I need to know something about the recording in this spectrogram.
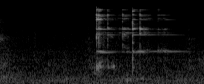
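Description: Mesh tea-ball infuser on metal scissor tongs clinking against a porcelain cup. There are a few sharp, ringing chinks about a second in.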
